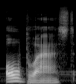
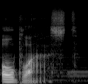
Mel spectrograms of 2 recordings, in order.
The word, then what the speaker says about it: oblast: higher or more fronted so when we hear the Ukrainian word we're not sure if it sounds like a or ah and for this reason both oblast and oblast sound reasonable to me the capital city of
